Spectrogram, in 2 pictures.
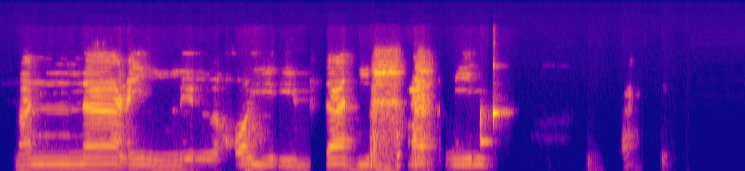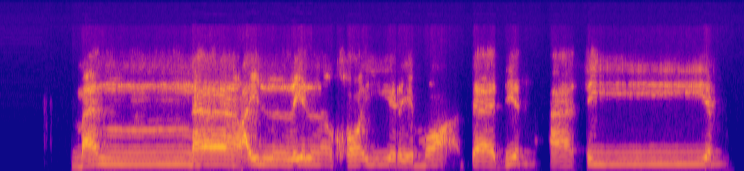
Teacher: Hati-hati hamzah jangan nempur ain itu. Jadi kayak nempur asim itu kayak ada ain. Murni hamzahnya.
